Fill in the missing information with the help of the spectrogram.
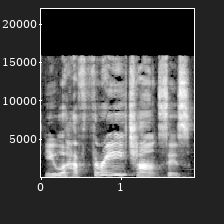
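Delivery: slow, loud pronouncement; little man's terms. Acted. Little man sets the mother a test, emphatic. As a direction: stretch and punch the number.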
